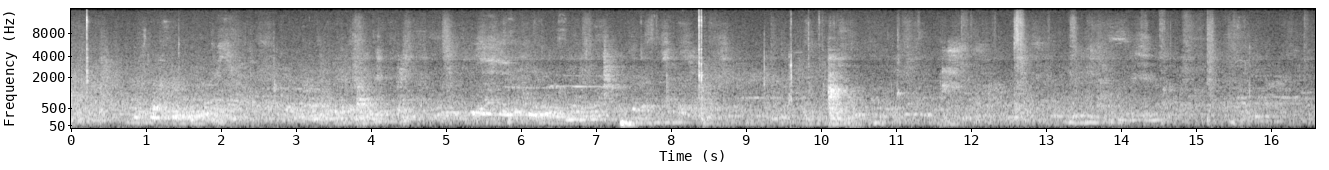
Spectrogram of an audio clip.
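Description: A crowd of people murmurs quietly in a large echoing room.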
